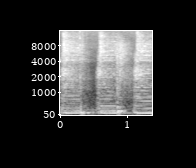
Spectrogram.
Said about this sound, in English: Oh, Lord, that was a pork chop burp supreme on that one.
